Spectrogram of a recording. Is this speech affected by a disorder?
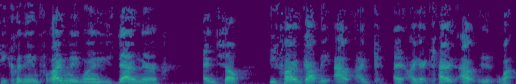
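Yes: damaged voice box; limits meeting people.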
